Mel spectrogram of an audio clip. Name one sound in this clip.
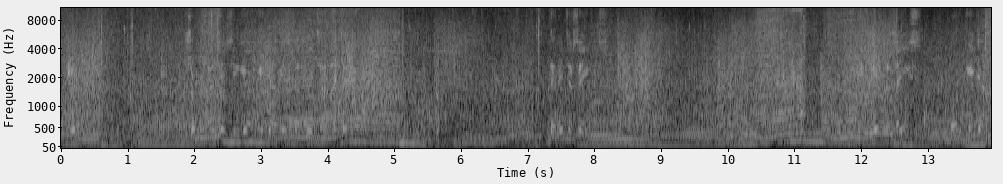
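A car engine revs up and down steadily.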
